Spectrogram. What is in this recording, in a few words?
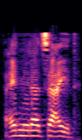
"Happy birthday", egyptian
